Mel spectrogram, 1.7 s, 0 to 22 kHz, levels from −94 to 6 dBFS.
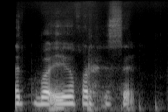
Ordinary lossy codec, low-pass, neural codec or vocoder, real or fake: none; none; codec, 44.1 kHz, 7.8 kbps, DAC; fake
